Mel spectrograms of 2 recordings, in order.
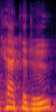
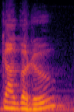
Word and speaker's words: Kakadu: What that means is Kakadu is not Kakadu, but Gagadu.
